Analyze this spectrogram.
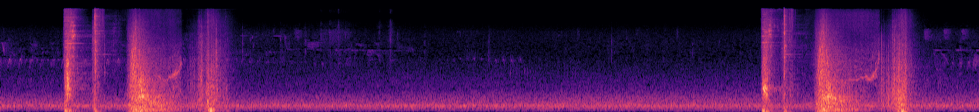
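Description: A whoosh sweeps past as a game character leaps through the air.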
